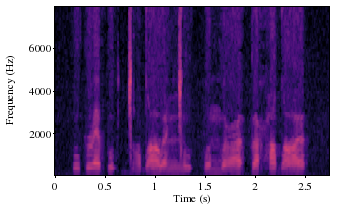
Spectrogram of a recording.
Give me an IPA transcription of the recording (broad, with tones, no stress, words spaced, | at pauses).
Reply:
u˧pɹɛ˦pu˦ʔ ɡ͡ǀu˨dˤœ˦˨wœ˧ ŋ͡ǀu˨ʔ pʊ˧ mu˧ʕœ˦ʔpœ˦ ħu˦dˤœ˨˦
